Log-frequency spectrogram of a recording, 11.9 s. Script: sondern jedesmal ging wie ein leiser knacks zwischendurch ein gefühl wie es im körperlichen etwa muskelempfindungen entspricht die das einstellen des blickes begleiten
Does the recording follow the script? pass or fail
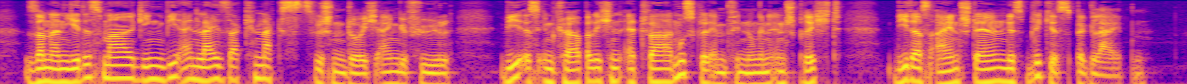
pass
